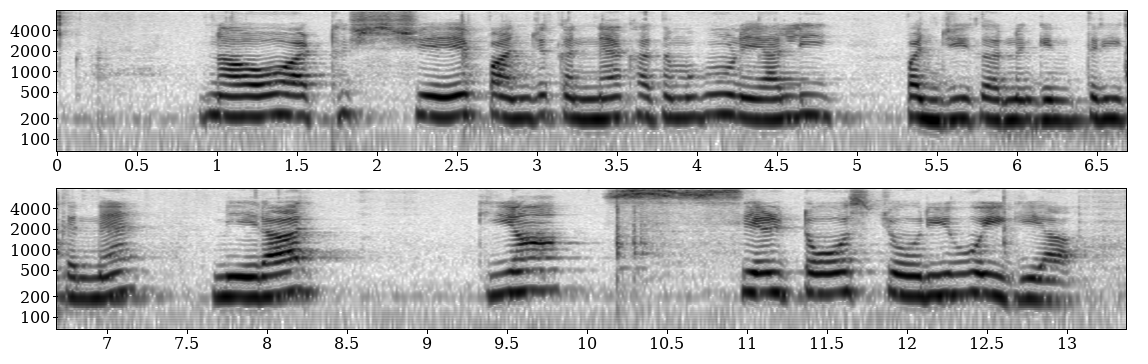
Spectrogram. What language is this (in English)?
Dogri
